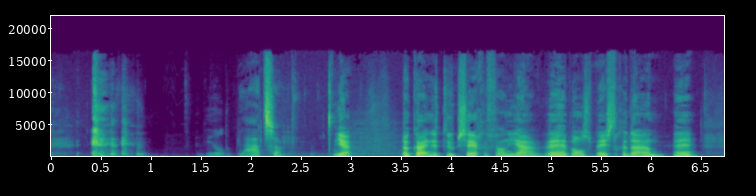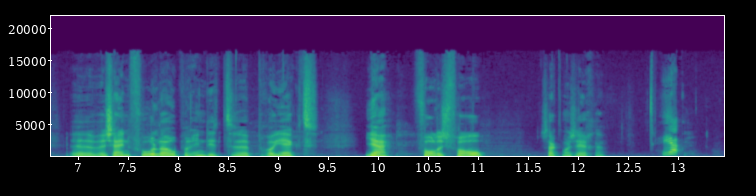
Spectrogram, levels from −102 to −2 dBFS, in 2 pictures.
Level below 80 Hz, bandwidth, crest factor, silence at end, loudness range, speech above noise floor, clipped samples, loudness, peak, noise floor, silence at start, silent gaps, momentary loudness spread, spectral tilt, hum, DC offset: -68 dBFS; 16.5 kHz; 24 dB; 0.45 s; 3 LU; 41 dB; under 0.1%; -27 LUFS; -4 dBFS; -67 dBFS; 0.4 s; none; 13 LU; -4 dB/octave; none; under 0.1%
